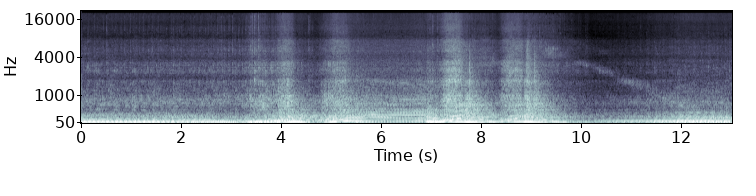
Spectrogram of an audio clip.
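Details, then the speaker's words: Vehicle "Rocky" with stock turbo, first start after new TTA Performance 2.5" straight-pipe exhaust (no mufflers, no cat): deep fairly quiet exhaust with throttle blips and brief turbo whistle on drop back, slightly rough but healthy; normal running. "As you can see, it's not very loud for not having any mufflers, any catalytic converter on it. It's all pipe. With a stock turbo, it's actually pretty quiet, mainly because the turbo is taking all the sound out of it."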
